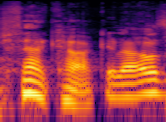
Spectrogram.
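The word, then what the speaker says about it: vetkoek: what we have around here it's it's called fatcock and I was like oh brag keep bragging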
